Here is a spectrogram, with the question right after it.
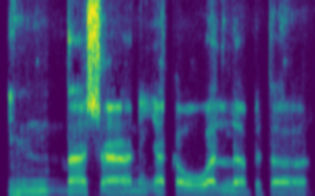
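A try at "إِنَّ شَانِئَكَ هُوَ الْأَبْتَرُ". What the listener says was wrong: এখানে তাটি আপনার টান হয়ে গেছে, আর এখানে দেখেন আলিফের ডান দিকে জাবার আছে, আলিফের ডান দিকে জাবার আছে, তাই এটি আলিফ মাদ্দা হবে। আলিফ মাদ্দাকে এক আলিফ টান দিয়ে পড়তে হয় আমরা সকলে জানি, তাই সেই হিসাবে আর নুন তাসদিদ এক আলিফ পরিমাণ গুণনা করে পড়তে হয়। নুন তাসদিদকে এক আলিফ গুণনা হবে, সাটি এক আলিফ টান হবে, আর বাকি কোনো জায়গায় আর টান হবে না।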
